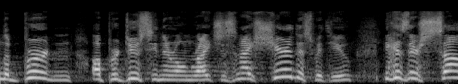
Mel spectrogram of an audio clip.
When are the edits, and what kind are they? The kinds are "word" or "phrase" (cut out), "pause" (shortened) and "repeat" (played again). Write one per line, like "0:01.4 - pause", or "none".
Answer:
none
